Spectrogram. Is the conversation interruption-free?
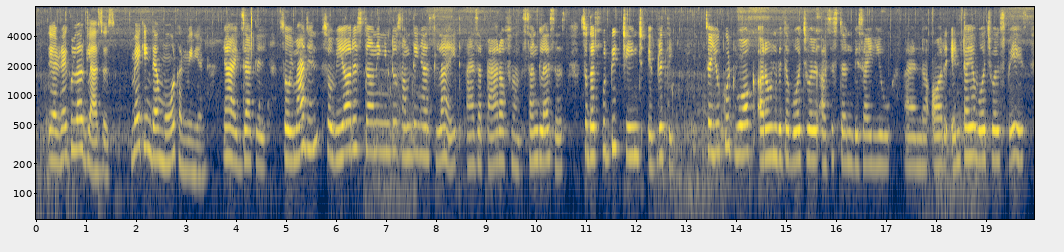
Yes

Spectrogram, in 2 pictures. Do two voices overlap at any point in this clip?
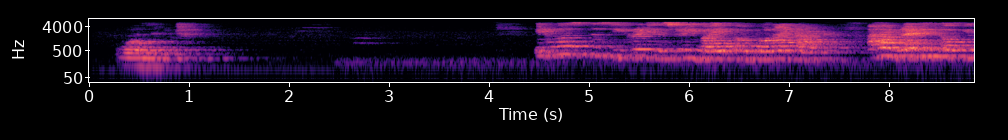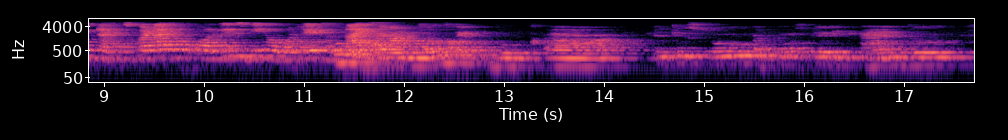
Yes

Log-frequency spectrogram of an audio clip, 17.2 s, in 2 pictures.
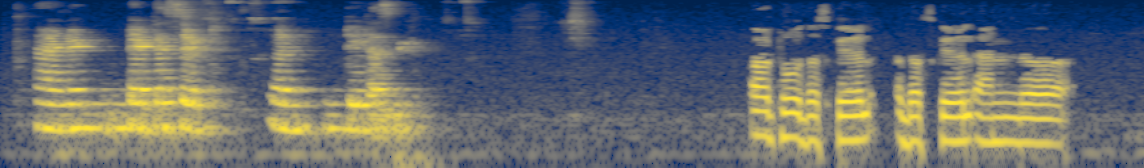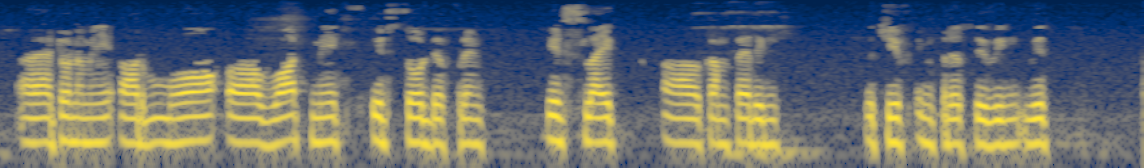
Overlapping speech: No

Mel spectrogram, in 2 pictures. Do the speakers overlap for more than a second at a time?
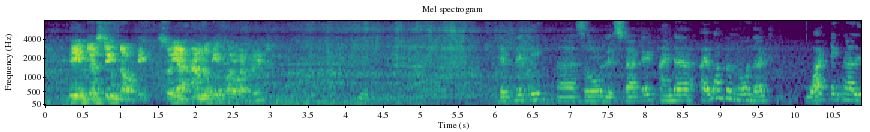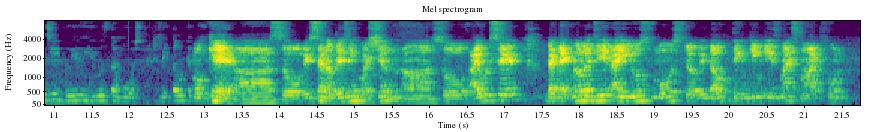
No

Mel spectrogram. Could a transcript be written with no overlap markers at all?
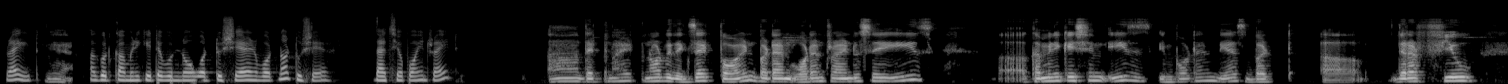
Yes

